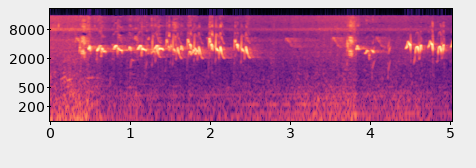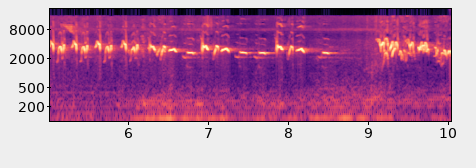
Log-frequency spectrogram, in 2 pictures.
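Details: Sooty-headed bulbul calling during bird trapping with a decoy: bright, chirpy phrases of quick notes, given in bursts of about a second with short pauses, one brief squeaky outburst near the end; faint low rumble underneath.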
